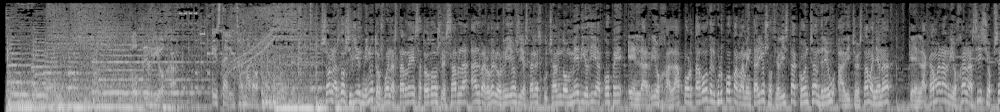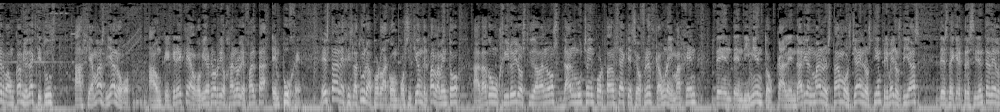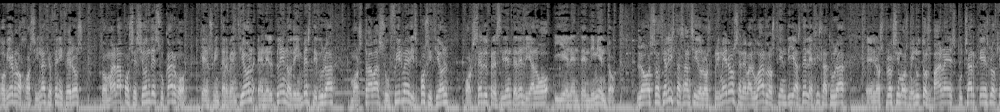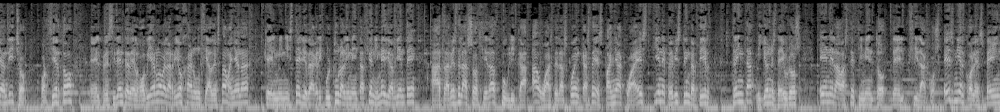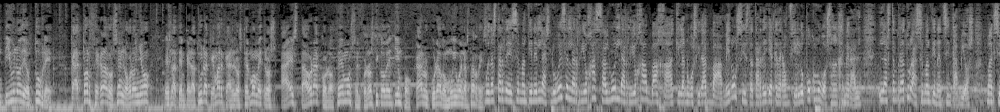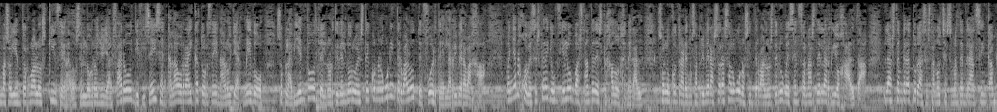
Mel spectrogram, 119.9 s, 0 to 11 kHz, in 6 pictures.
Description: Informativo Mediodia en La Rioja 21-10-15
